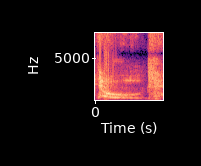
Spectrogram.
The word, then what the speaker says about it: Doge: Yeah, Doge.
